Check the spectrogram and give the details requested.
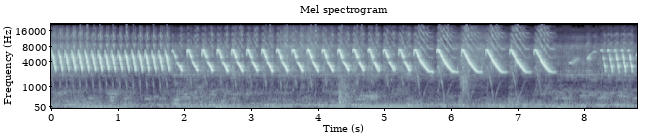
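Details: Canary master song meant to prompt silent canaries into singing: a fast rapid trill, then a slower series of downward-sweeping whistled notes, ending in a short buzzy roll.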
